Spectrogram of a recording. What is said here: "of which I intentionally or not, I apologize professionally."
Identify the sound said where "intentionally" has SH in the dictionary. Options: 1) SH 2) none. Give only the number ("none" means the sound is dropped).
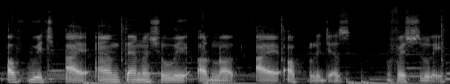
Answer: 2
